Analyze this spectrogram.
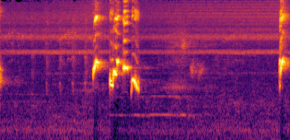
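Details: Red-whiskered bulbul singing at dawn in double-note (âm kép) style, an old bird caught from the wild and now voice-trained; a tight run of four bright, warbled notes, then a long pause and one sharp whistle, over a low hum.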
